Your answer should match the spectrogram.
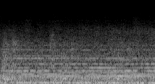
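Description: Railway noise from a train starting to move: a steady, dense rumble of the rail carriages with a sustained tonal hum running through it, even and unbroken for the whole moment, with no voices.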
